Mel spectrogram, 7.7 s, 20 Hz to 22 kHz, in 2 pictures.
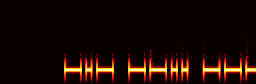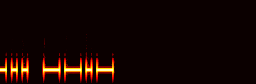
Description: Morse code, heard as a keyed tone, about 15 wpm, 700 Hz. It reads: KZ8Q
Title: USA Call Signs - 4 Characters - Repeated 2x - 15wpm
